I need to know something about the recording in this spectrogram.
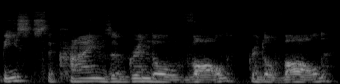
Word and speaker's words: Grindelwald: Grindelwald, for anybody who thought it was Grindelwald. That's what I thought it was. Yeah, no, they pronounce it Grindelwald in numerous scenes, so I guess it's like...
